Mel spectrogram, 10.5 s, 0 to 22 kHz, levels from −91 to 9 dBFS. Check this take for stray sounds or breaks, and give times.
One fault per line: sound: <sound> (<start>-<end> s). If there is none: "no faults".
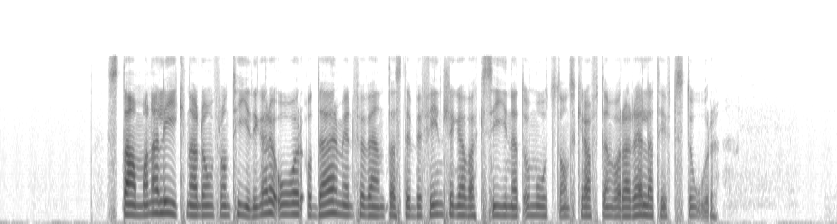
no faults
